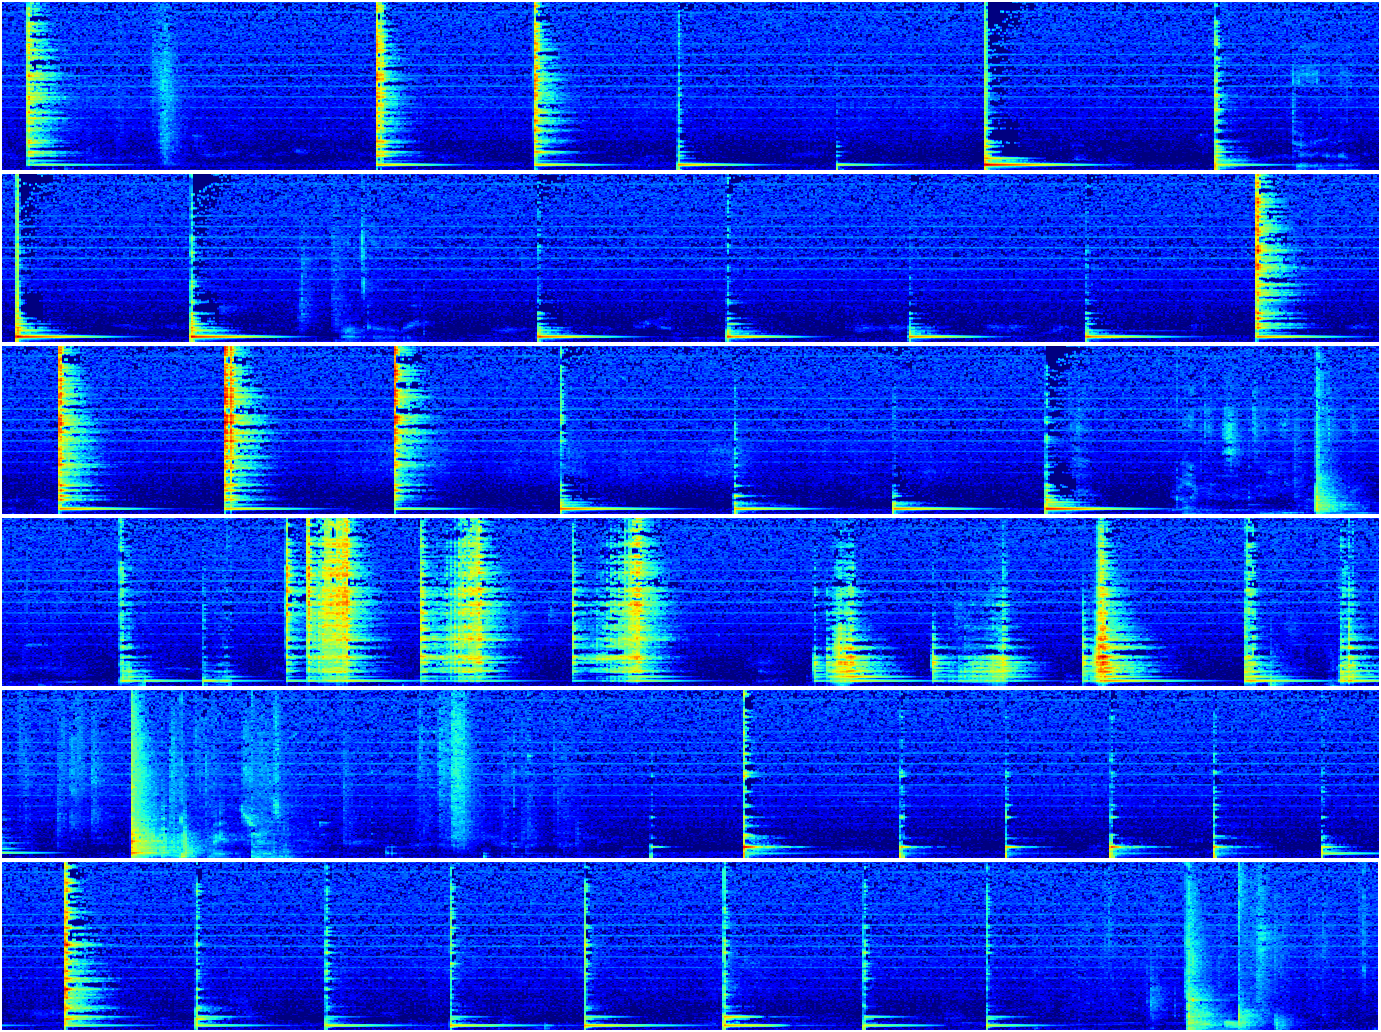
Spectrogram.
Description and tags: glass hit bowls
This is a glass bowl being tapped, scrapped, and hit.
Bell, Hit, Dong, Bowl, Boing, Ding, Scrap, Donk, Tap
